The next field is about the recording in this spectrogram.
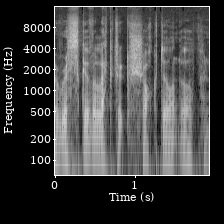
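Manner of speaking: ordinary talk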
